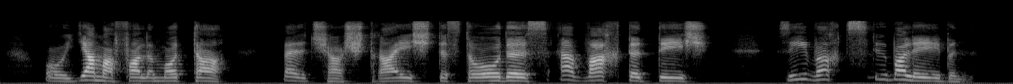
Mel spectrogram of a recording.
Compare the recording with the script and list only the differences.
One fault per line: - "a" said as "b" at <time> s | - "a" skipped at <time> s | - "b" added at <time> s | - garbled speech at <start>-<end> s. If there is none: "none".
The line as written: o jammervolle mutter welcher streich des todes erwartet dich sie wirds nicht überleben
- "nicht" skipped at 8.7 s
